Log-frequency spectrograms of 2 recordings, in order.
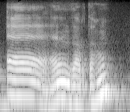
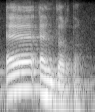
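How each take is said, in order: First: The second hamza is softened, with a lengthening. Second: The second hamza is pronounced fully and clearly.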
